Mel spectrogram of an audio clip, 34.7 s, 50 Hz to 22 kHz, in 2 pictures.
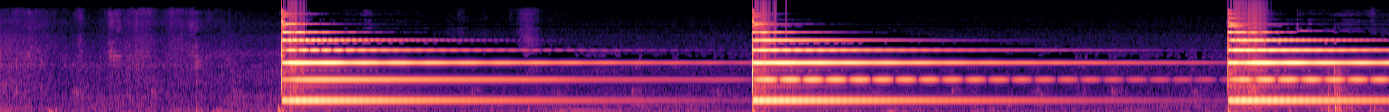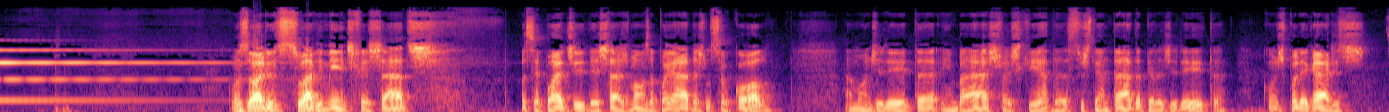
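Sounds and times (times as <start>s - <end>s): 
meditation bell strikes: 3.5s - 23.3s
speech: 20.3s - 22.9s, 23.9s - 27.1s, 27.9s - 34.7s.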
